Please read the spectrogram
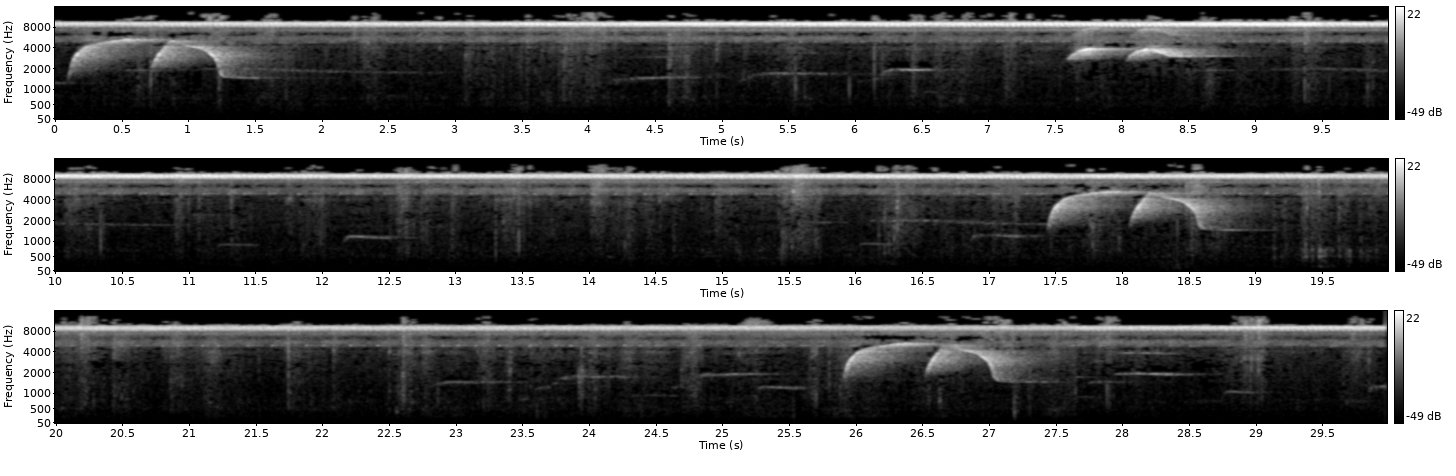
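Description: Tropical forest ambience: a steady high-pitched insect drone with a bird giving loud whistled calls that swoop up and back down in pairs, three times, plus softer short whistles from other birds.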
